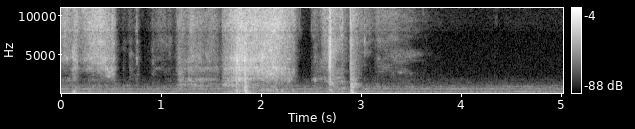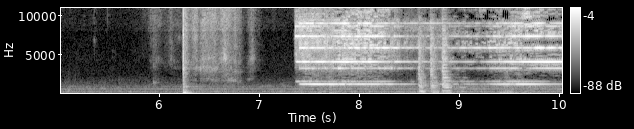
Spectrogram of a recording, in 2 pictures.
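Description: A telephone rings repeatedly with a scam caller trying again, its bright electronic ring starting loud and steady partway through and carrying to the end, after earlier scattered rustling and a few brief clicks.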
